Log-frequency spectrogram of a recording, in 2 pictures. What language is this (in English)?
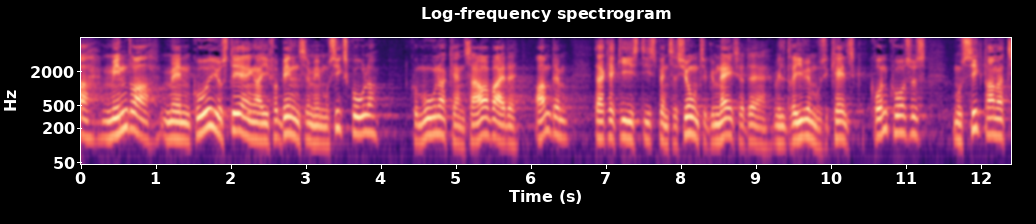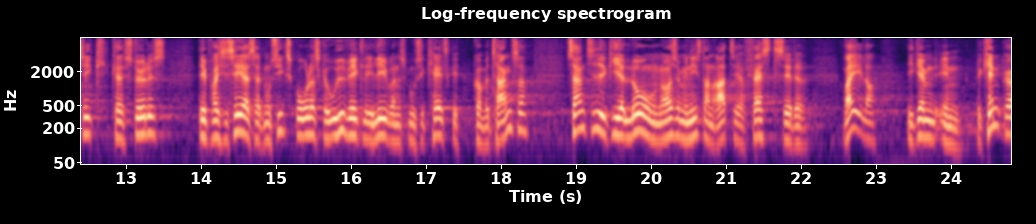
Danish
